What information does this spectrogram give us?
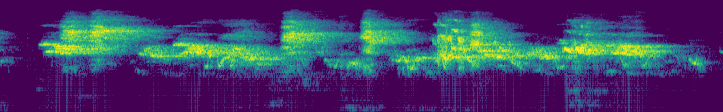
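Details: Lovebirds kept as pets give a nearly unbroken run of shrill, buzzy chirps and twitters, high and bright, lasting a few seconds with no other sounds.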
